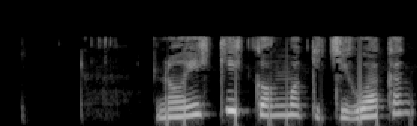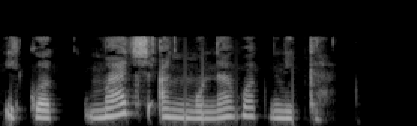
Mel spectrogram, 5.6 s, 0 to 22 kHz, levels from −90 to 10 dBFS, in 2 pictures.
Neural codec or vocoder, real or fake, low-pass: none; real; 7.2 kHz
